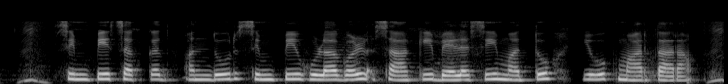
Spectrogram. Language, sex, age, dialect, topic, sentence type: Kannada, female, 18-24, Northeastern, agriculture, statement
